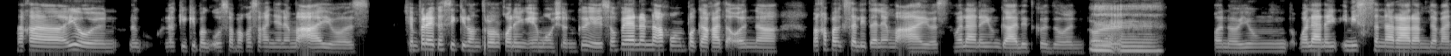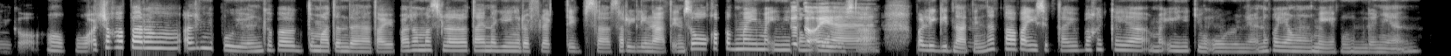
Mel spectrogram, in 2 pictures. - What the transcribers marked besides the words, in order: other background noise
- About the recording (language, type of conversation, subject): Filipino, unstructured, Ano ang ginagawa mo para maiwasan ang paulit-ulit na pagtatalo?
